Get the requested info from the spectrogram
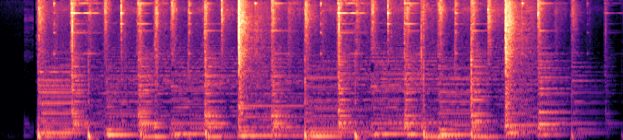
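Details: Bright, bouncy instrumental music with a steady beat fills the whole stretch, with no animal sound.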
